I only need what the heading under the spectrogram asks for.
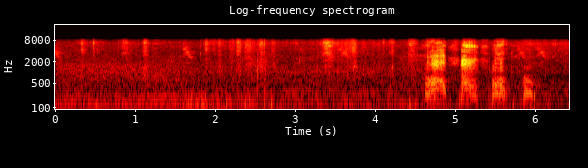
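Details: Five-week-old Shetland Sheepdog puppies from a litter at a Czech kennel, filmed on 30 May 2009 with adult dogs nearby. After a stretch of rustling and shuffling, a run of four or five short, sharp yips comes in quick succession near the end.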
